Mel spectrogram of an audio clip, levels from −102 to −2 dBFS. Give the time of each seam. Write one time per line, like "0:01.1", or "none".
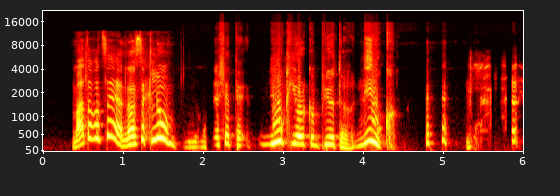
none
